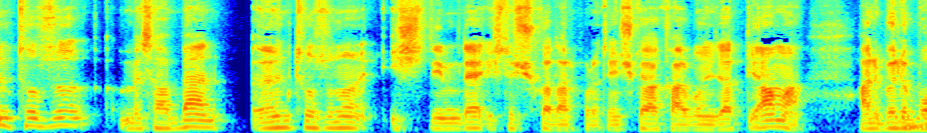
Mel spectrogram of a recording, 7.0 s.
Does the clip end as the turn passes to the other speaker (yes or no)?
no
